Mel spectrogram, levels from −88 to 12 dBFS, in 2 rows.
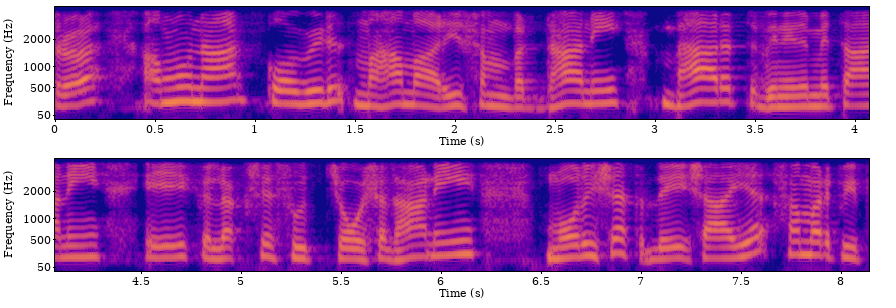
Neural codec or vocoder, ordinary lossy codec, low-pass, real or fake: codec, 16 kHz, 2 kbps, X-Codec, HuBERT features, trained on LibriSpeech; none; 3.6 kHz; fake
